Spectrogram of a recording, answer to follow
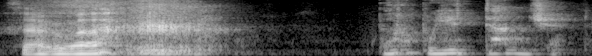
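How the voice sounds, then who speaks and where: A man working as game master, casually recapping a tabletop role-playing session with animated, emphatic storytelling in a roomy space. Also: on the high side, slow pace, very noisy. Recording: roomy, echoey sound.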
